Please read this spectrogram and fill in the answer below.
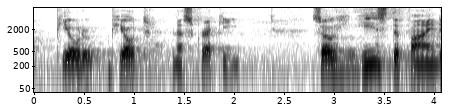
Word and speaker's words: Piotr: who's uh that's the he's um polish and that's the polish pronunciation and spelling of the word peter named peter piotr piotr nascrecki so he's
